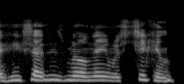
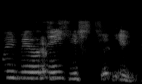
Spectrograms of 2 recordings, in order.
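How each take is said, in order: First: Said in the usual way. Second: High, fast, soft put-on dog voice; voicing the dog. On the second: Owner speaks for his dog named after chicken, high and quick. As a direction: squeak it quickly as the proud puppy.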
